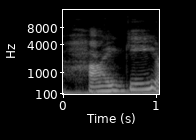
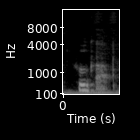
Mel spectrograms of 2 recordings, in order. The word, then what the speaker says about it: hygge: book of hygge and it doesn't look like it's spelled that way it almost looks like a high gear or high G but it's it's it's actually pronounced hookah because it says it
